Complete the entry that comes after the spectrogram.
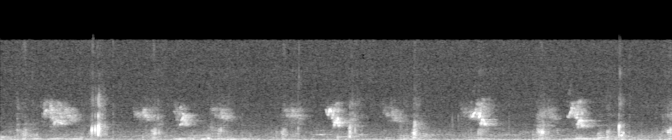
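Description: Small birds chirping repeatedly in short high notes, several a second. Under them are the soft, regular taps of footsteps on a concrete walkway.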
